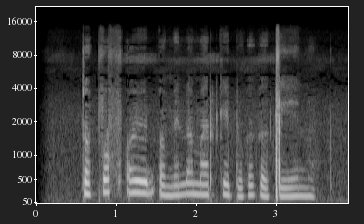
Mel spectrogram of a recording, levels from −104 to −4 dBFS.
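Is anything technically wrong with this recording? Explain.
Yes. Throughout the speech there is plainly audible damage, likely from HE-AAC compression at a low rate, which fits about 24 kbps. Only the lower spectrum is truly coded; the treble is rebuilt by copying lower bands upward, so harmonics misalign and s sounds come out gritty, metallic and lispy.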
